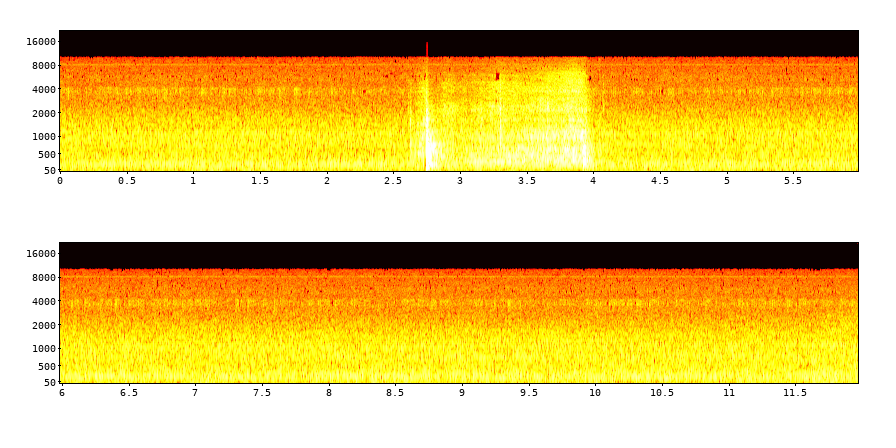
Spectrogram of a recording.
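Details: Quiet indoor room tone with a sudden knock near three seconds, followed by about a second of rustling, then steady low background hiss.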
